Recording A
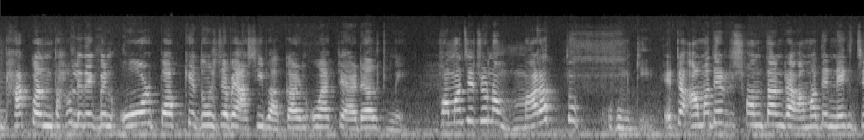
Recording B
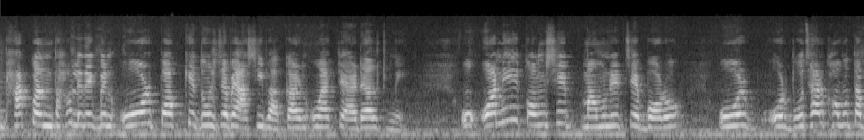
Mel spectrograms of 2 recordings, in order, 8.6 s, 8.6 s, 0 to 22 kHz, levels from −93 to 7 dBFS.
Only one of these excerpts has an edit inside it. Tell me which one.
A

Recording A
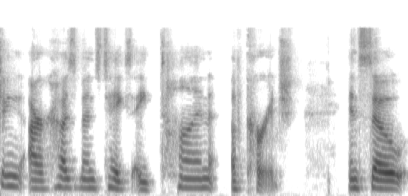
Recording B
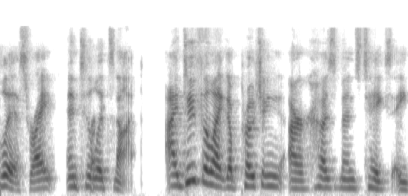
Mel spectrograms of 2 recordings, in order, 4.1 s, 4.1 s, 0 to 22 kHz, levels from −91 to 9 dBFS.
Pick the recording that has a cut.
B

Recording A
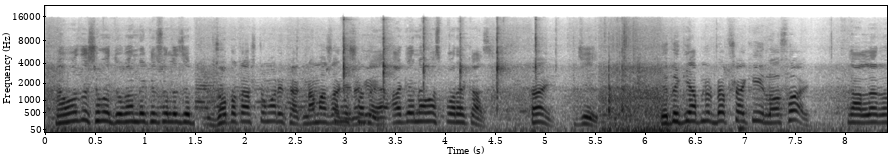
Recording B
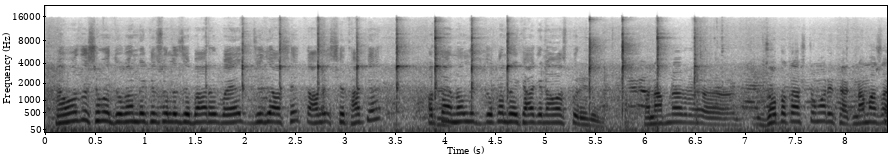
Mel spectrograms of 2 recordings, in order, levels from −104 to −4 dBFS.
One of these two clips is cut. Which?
A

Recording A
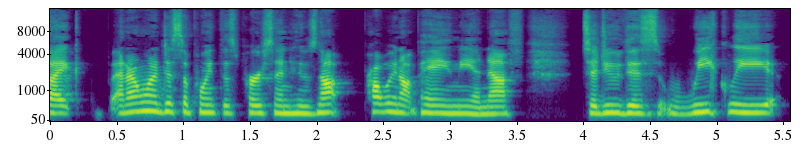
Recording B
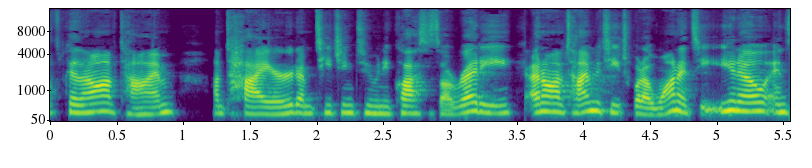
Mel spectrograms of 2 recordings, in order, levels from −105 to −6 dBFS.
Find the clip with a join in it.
B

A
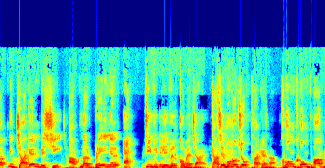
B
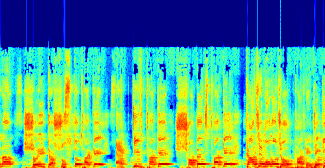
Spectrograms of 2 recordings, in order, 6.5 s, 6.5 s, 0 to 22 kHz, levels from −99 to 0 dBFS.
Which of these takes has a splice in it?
A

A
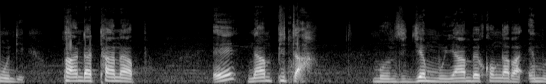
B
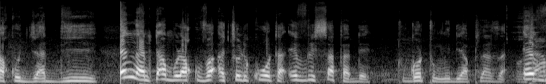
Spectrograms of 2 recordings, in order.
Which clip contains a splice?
B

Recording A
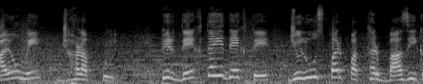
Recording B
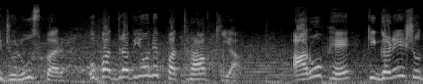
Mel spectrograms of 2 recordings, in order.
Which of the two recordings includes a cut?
B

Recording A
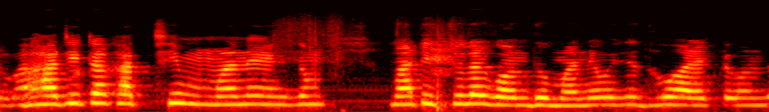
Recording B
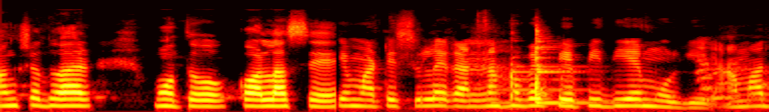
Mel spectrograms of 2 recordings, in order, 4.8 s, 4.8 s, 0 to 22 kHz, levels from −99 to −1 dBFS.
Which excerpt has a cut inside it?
B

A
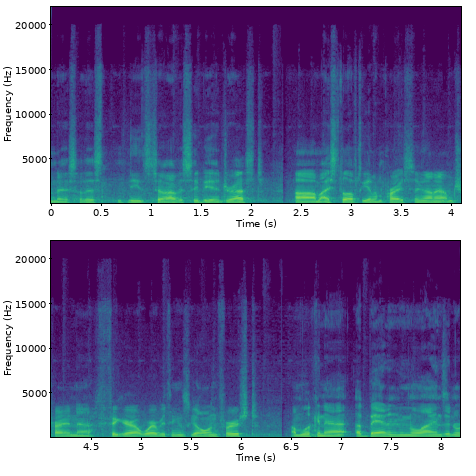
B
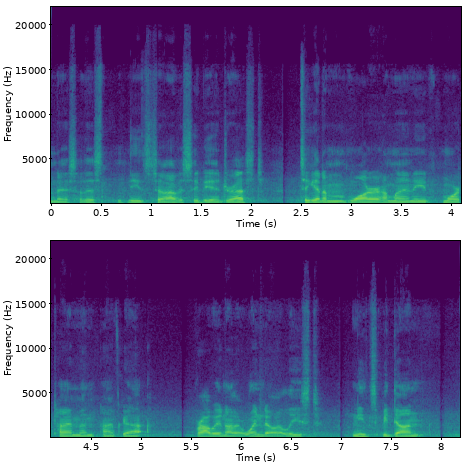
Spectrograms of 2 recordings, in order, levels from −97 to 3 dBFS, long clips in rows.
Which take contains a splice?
B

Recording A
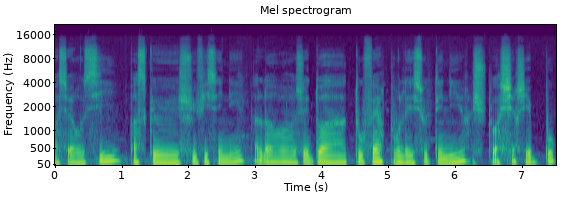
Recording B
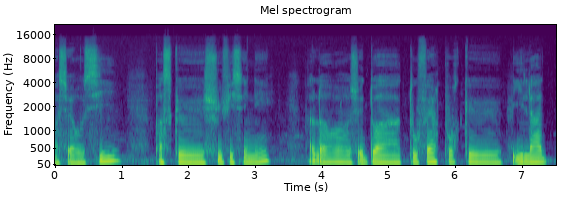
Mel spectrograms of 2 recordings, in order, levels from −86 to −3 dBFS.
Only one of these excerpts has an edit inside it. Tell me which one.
A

